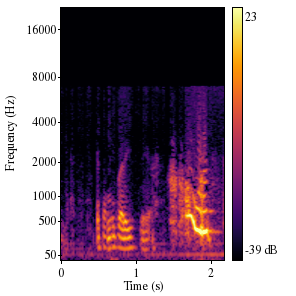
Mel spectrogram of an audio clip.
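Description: A woman's voice crying out in distress: short, high, wavering wails and sobs, the loudest a falling cry near the end.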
